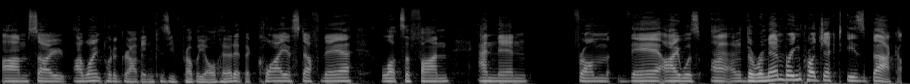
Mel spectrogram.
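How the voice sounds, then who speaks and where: A man's voice: a little high, fairly even intonation, moderate pace, a bit bright, clean tone. An Australian man hosting a solo podcast in a casual, rambling and informal way, with exasperated asides. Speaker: podcast host.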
